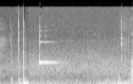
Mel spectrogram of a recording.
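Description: A few clicks and a low thump, then a short single-pitched electronic beep from the DJI drone gear as it is shut down after landing, over wind rumble on the microphone.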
